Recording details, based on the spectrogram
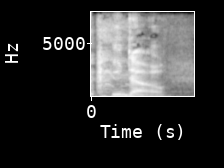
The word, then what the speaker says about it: Oedo: Yeah, well, yeah, I think you said it Odeo, I said Odeo. It Odeo. It's O-E-D-O, it's Oedo. It's so very clearly an O-E-D-O.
